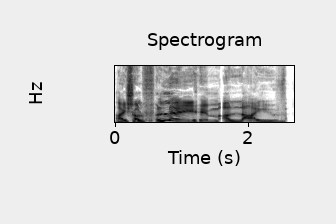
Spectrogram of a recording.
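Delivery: slow, drawn-out outraged oath; furious vow. A narrator's reading. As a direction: swear vengeance, stretching every word. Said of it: "he swore".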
